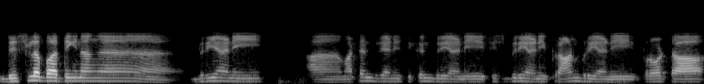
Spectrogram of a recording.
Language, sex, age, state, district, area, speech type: Tamil, male, 18-30, Tamil Nadu, Ariyalur, rural, conversation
